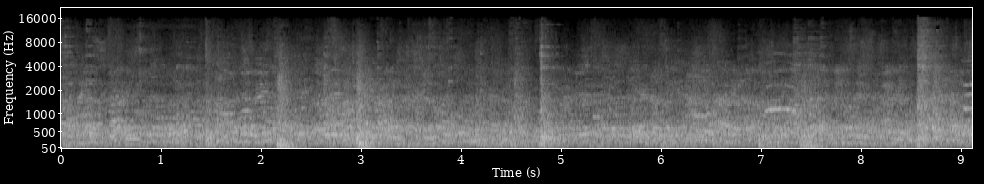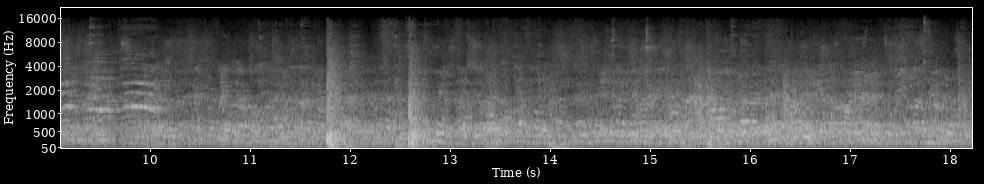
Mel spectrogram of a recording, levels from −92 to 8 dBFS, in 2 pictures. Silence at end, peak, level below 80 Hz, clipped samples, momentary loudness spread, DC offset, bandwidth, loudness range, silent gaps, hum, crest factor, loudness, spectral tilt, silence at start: 0 s; -4 dBFS; -50 dBFS; under 0.1%; 5 LU; 0.4%; 16 kHz; 3 LU; none; none; 20 dB; -25 LUFS; -6 dB/octave; 0 s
